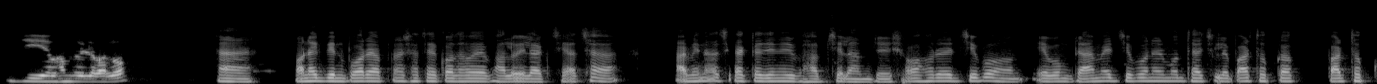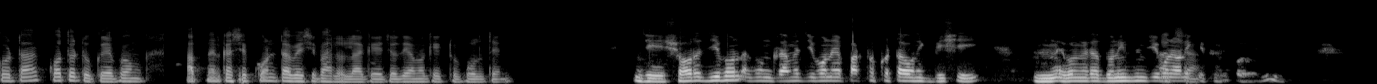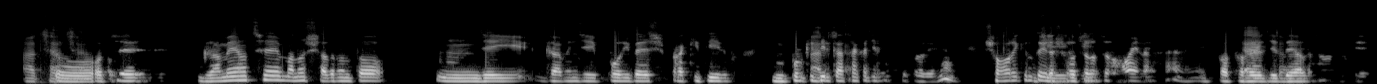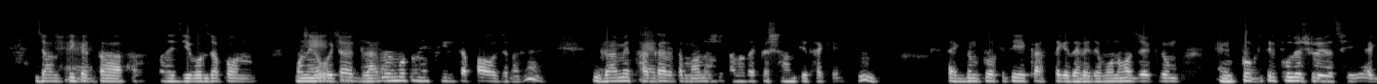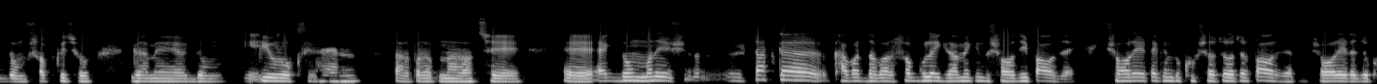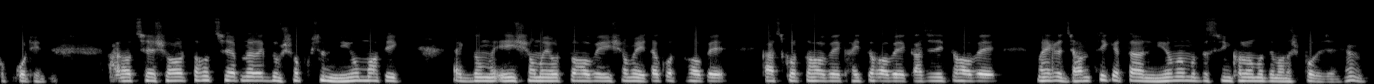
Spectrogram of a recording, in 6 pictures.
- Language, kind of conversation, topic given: Bengali, unstructured, শহরের জীবন আর গ্রামের জীবনের মধ্যে কোনটি আপনার কাছে বেশি আকর্ষণীয়?
- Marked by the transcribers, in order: static; in Arabic: "আলহামদুলিল্লাহ"; other background noise; tsk; distorted speech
